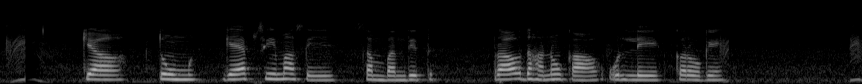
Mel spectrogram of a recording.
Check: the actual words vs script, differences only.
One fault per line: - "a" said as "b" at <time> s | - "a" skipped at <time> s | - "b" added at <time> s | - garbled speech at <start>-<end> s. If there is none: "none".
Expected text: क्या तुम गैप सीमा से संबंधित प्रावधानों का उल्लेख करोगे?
none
